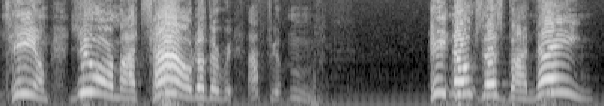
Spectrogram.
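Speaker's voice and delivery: loud, high preacher's cry, slowing at the end; full-force preaching. Acted.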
